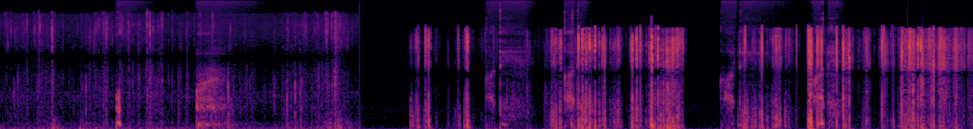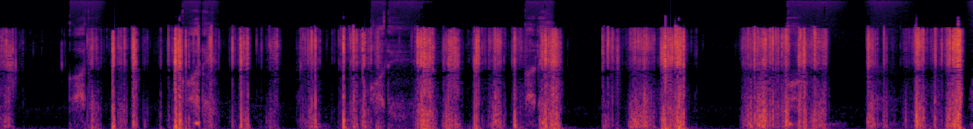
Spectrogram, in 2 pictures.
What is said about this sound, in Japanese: 奥、失礼しますよ。では失礼して、カリカリカリカリカリカリカリ、トントンと。もう一度耳かき棒奥に入れます。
